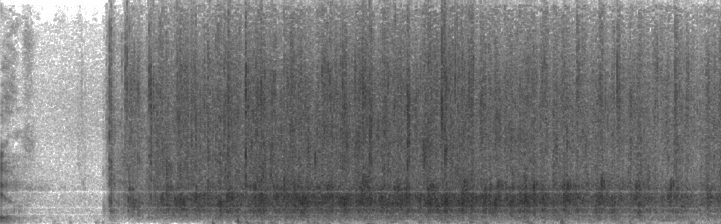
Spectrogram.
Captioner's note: audience applauding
